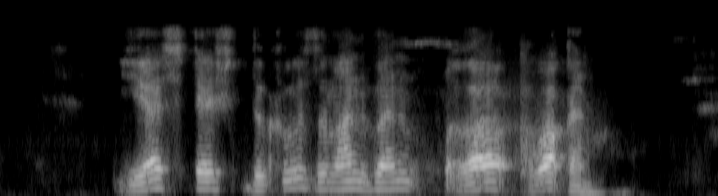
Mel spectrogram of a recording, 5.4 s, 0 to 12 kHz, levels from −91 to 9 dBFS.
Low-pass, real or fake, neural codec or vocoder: 7.2 kHz; fake; codec, 16 kHz, 2 kbps, FreqCodec, smaller model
